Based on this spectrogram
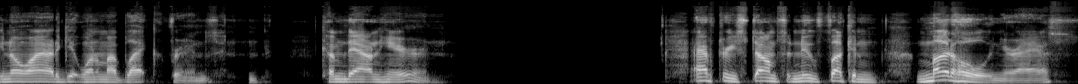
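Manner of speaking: ordinary talk, nothing marked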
